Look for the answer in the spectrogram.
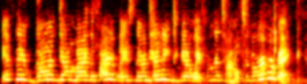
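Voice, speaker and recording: Little Orphan Annie, very high and plucky woman's performance. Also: fast, pushed and bright. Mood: alert, resourceful. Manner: earnest, urgent, exclamatory. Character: plucky, quick-witted little orphan girl detective. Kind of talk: old-time radio serial acting.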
